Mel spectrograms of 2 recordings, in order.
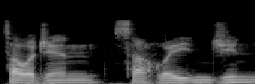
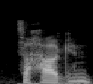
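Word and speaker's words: Sahuagin: Instead of having it mainly the ASMR and goblinoids that have been here, and then the Sahwajin, whatever, however you pronounce the Sahagin. Sahagin.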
